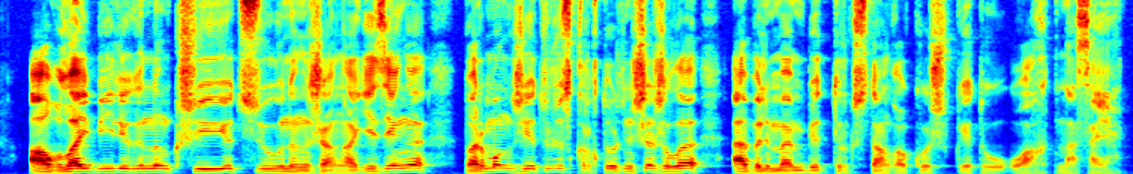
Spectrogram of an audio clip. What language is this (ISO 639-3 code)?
kaz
